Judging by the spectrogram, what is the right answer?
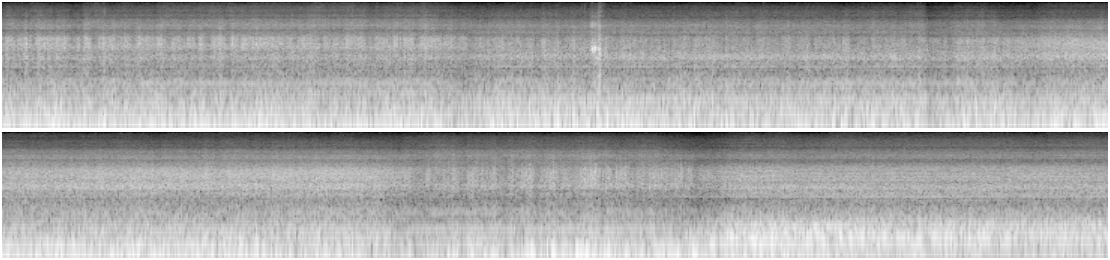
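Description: Small motorboat running at speed across open water: wind buffeting the microphone and rushing water over a faint steady engine hum.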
